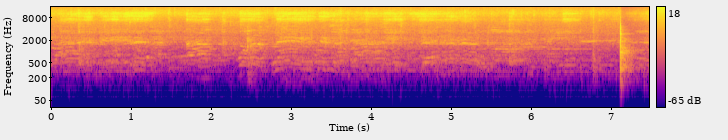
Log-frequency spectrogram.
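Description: Fish sizzling steadily in a frying pan of hot oil, a continuous crackling hiss throughout with a brief sharp clatter near the end.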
